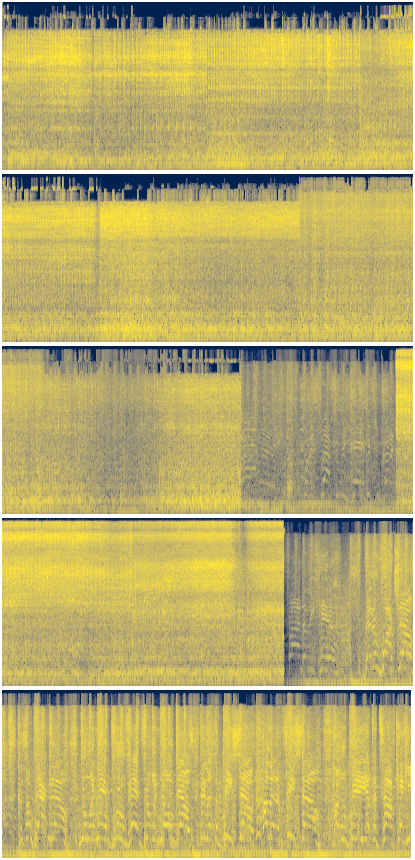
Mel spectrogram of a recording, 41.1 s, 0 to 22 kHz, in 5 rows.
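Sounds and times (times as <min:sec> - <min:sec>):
wood lathe running: 0:00.0 - 0:21.2, 0:24.3 - 0:30.3.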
